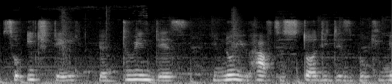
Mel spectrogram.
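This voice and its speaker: With music in the background, a woman talks fairly quickly. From Nigeria. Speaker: lifestyle and wellness YouTuber. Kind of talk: casual talk to camera.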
